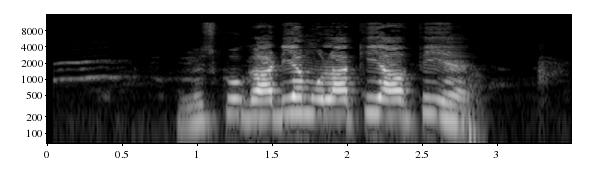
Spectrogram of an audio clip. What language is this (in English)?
Sansi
